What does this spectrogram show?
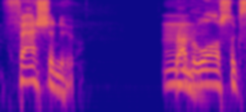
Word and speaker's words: Fashanu: over the weekend that we have been mispronouncing the name of a Titans offensive line Prospect all draft season did you guys see this missed it well Olu fashanu it is not fashanu Olu fashanu Robert Walsh looks like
